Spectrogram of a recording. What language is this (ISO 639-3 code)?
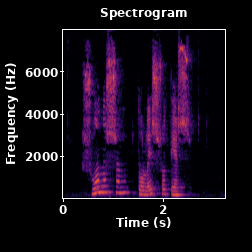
chm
